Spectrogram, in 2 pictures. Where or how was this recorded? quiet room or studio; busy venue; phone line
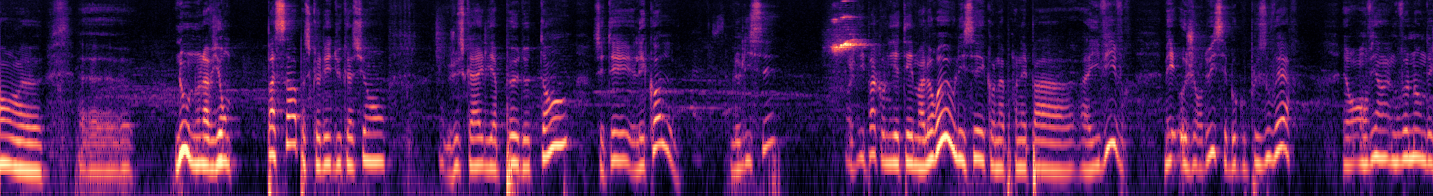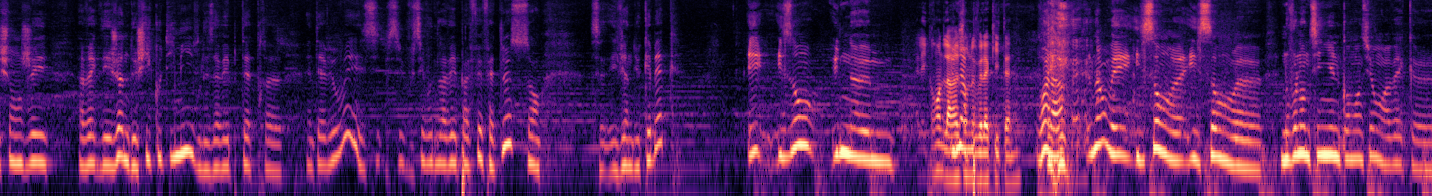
busy venue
